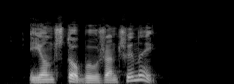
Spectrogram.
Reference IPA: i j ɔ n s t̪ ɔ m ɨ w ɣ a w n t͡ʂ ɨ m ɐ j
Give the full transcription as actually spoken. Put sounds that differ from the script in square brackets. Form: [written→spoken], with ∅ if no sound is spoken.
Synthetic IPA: i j ɔ n [s→ʂ] t̪ ɔ [m→b] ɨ w [ɣ→ʐ] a [w→∅] n t͡ʂ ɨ [m→n] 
